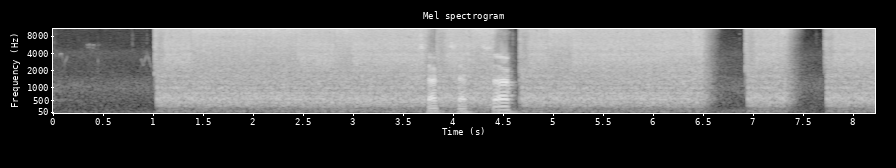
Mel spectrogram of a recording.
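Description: A pressure washer sprays water onto pavement in bursts.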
